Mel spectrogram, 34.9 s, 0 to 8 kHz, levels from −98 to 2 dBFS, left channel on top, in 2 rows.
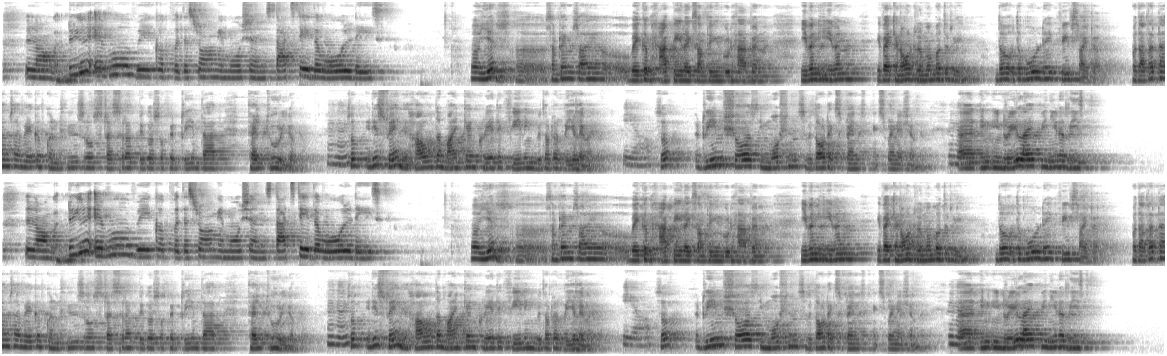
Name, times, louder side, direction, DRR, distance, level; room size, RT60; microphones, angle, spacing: voice 1, 0.0-5.7 22.3-22.7 26.7-27.2 31.6-32.0, right 2 dB, 60° right, 6 dB, 2.9 m, -22 dB
voice 2, 7.0-14.6 14.9-16.5 16.9-21.9 22.7-26.3 27.3-27.6 27.8-31.2 31.8-33.6, equal, 5° left, 0 dB, 5.0 m, -23 dB
28.5 x 25.5 x 4.1 m, 0.89 s
head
